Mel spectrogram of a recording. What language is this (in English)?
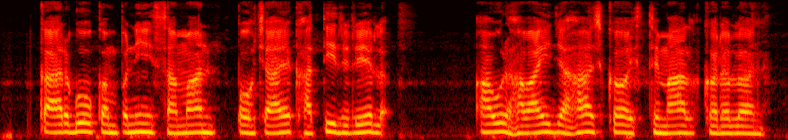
Bhojpuri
